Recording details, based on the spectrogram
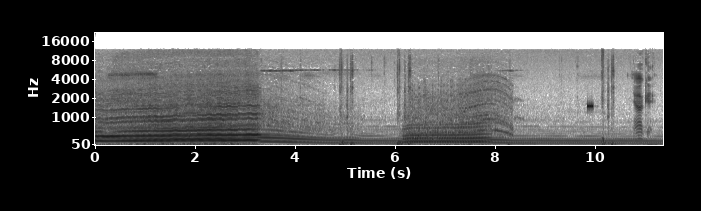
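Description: Car engine in the driving mode of the Car Mechanic Simulator 2014 game, a loud steady drone that rises and falls as the car revs, backs up and turns, with someone talking over it.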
